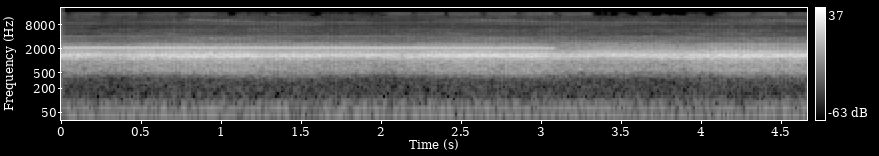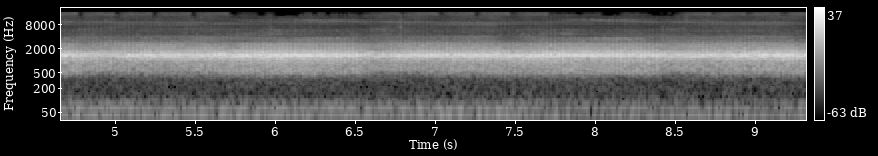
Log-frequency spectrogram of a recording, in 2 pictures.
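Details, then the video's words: Mexican frog and toad chorus at night, overlapping croaks blending into a steady drone with faint pulses roughly every two seconds; a high thin tone fades out after three seconds. "Mexican Frogs & Toads Sounds"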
